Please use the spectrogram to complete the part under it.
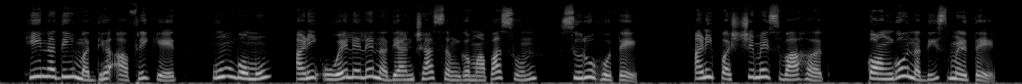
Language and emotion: Marathi, neutral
